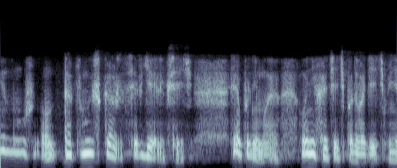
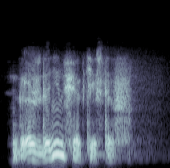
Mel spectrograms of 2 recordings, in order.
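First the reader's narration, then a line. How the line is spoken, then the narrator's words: Stern voice. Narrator (Russian): суровым голосом произнес Альтман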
